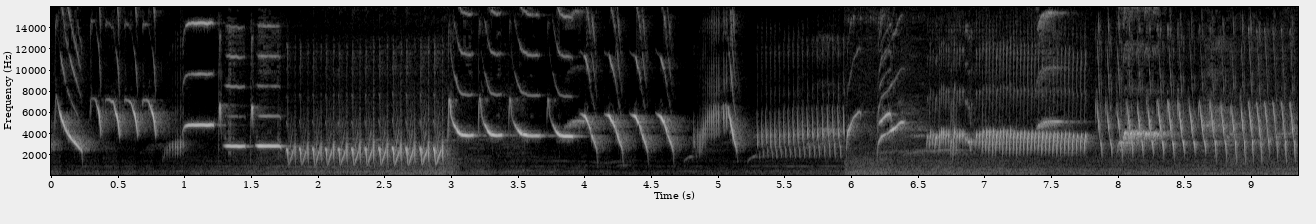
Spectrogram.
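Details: Canary youngster song used as a prompt for other canaries: clipped trills and buzzy rolls, then a stretch of curving whistled notes before dense high warbling trills.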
